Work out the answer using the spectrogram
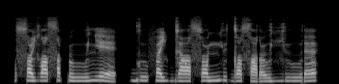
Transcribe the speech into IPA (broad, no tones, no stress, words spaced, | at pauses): sˤʊʎe sˤɪpuː lʲɛ | ɡuːfaʎɡɐː sˤu mʲu dʏ sˤɐɾuː vʲuːɾɐ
